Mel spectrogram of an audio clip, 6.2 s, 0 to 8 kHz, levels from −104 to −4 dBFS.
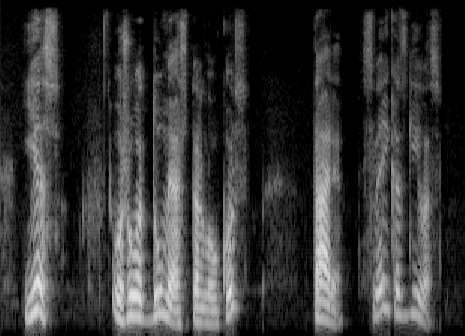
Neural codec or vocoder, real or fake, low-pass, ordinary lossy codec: none; real; 7.2 kHz; AAC, 48 kbps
